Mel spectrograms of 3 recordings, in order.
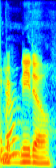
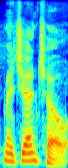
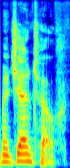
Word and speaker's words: Magento: Yeah, I thought it was Magneto. Magneto. I like Magneto. Magneto. There's a Magneto. It really is Magento. I made I learned this in CFP years ago. CTF. It It's really called Magento.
